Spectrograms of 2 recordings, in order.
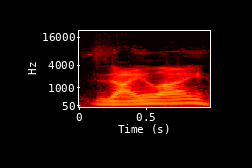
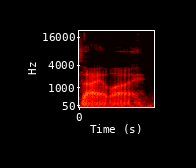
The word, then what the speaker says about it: Zyly: was one by one Z X Zil Zyli Zyli the fox. If I pronounce that wrong, then you may box my ears. I pronounced it wrong a few times, but I think it's Zylai. Uh, Zylai the Fox.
